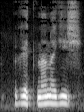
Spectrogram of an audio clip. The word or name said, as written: get na nagizh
